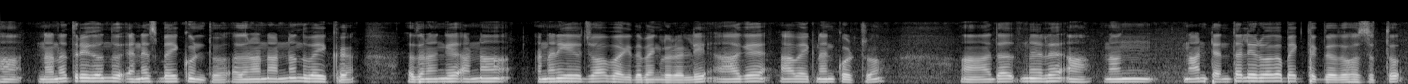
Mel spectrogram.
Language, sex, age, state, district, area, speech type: Kannada, male, 18-30, Karnataka, Dakshina Kannada, rural, spontaneous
